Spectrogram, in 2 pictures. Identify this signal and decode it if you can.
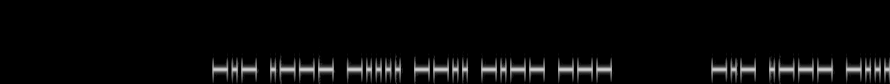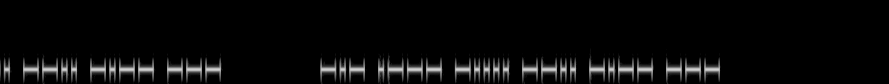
Morse code, heard as a keyed tone, about 25 wpm, 700 Hz. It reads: KJ6ZYO KJ6ZYO KJ6ZYO
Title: USA Call Signs - 6 Characters - Repeated 3x - 25wpm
